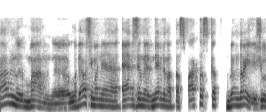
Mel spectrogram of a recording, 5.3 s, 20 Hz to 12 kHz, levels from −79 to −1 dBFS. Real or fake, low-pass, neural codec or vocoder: fake; 7.2 kHz; codec, 16 kHz, 4 kbps, FreqCodec, smaller model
